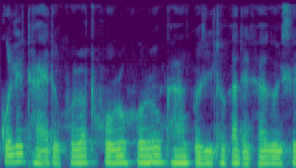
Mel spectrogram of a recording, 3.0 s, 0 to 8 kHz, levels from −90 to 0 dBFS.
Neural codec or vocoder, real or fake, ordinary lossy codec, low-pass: codec, 16 kHz in and 24 kHz out, 2.2 kbps, FireRedTTS-2 codec; fake; none; 7.2 kHz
